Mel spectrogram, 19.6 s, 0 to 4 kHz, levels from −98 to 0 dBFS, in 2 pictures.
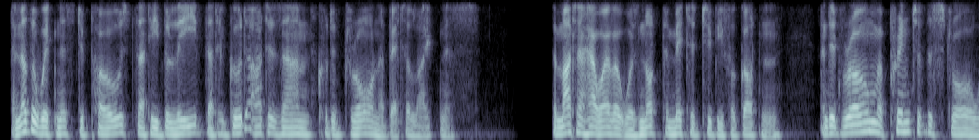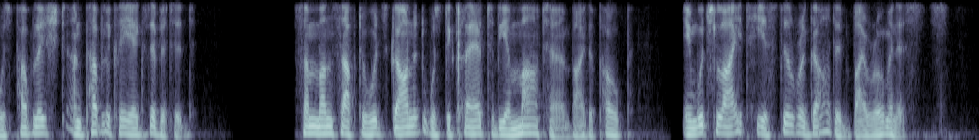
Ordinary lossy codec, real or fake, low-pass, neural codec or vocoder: Opus, 32 kbps; fake; 3.6 kHz; vocoder, 44.1 kHz, 80 mel bands, Vocos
